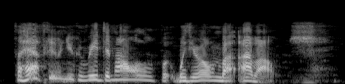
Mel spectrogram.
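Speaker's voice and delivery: very high, squeaky, rough little rabbit voice. Voicing a rabbit character selling news: fast-talking rabbit voice. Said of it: "It's a rabbit, so I would think it would talk fast".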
